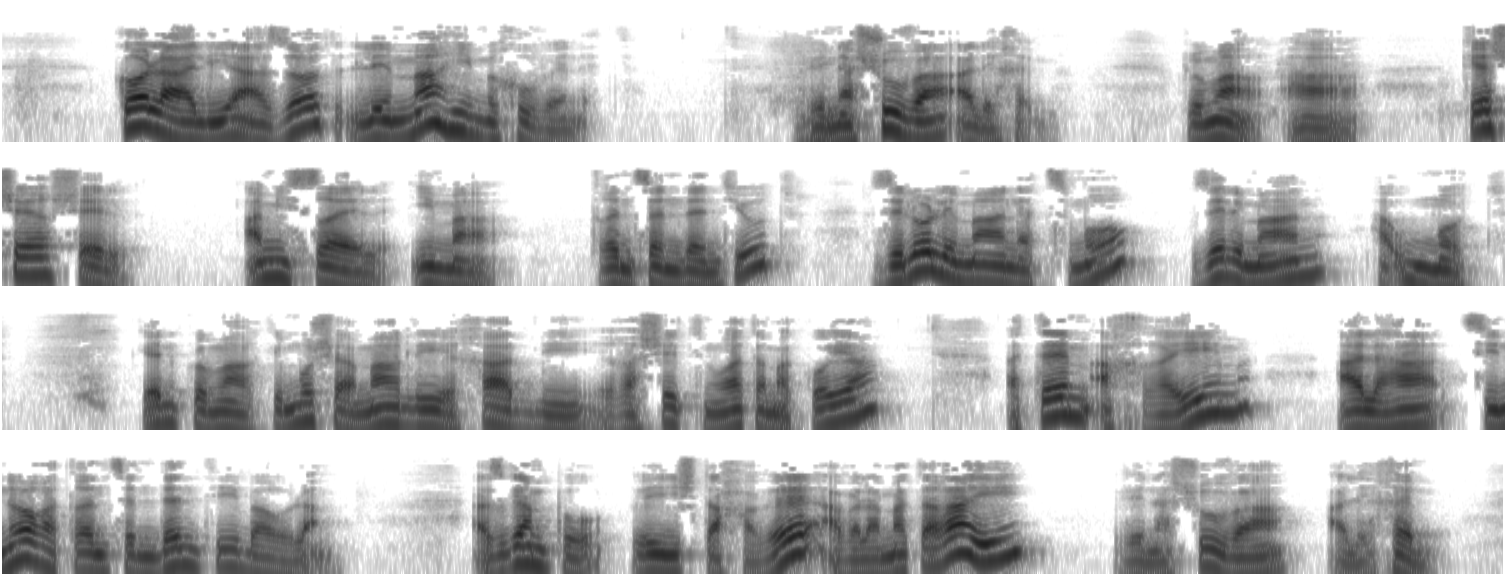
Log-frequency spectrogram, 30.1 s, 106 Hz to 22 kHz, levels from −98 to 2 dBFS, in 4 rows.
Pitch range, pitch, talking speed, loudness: 100-160 Hz, 120 Hz, 95 wpm, -24 LUFS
